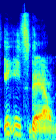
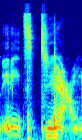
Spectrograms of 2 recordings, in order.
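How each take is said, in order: First: Said in the usual way. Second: "down" stretched slow and whispery; drawn-out emphasis on down. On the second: Real, not acted. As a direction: draw out "down" in a playful, whispery voice. Repeats praise phrase with playful emphasis.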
